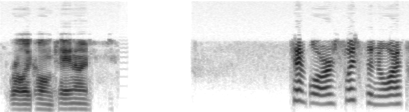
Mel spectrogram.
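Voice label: Raleigh Police Southeast District Dispatch, p25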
